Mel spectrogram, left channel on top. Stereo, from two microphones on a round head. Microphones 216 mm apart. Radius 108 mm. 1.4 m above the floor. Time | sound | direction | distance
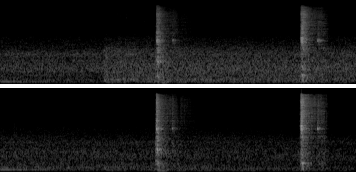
1.6 | a pop | 30° right (ahead or behind) | 0.6 m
